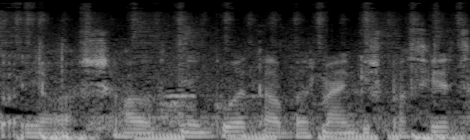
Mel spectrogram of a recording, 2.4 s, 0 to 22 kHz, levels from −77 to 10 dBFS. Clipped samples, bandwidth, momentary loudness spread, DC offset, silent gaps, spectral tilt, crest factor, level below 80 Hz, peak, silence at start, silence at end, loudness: under 0.1%; over 20 kHz; 2 LU; under 0.1%; none; -5.5 dB/octave; 14 dB; -26 dBFS; -6 dBFS; 0 s; 0 s; -21 LUFS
